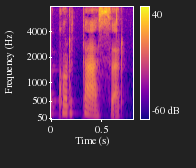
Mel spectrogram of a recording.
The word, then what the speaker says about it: Кортасар: Ты специально для этого эпизода прочитала Ева Луна, а я э, перечитала Хулио Кортасара и поняла, что я всю жизнь неправильно произносила его фамилию. Я его про- фамилию произносила Кортасар, и сегодня прочитала в одном из источников, что его ошибочно фамилию произносит Кортасар, потому что он долгое время жил во Франции. И французы на свой манер, они же ставят ударение на последний слог, они его называли Хулио Кортасар. А его на аргентинский манер, оказывается, надо называть Хулио Кортасар. И он сам свою фамилию назвал так, Кортасар.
